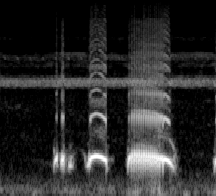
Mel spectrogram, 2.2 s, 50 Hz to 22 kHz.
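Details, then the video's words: ["Spotted dove call used as a forest trapping lure in the 'lambung Kuk 1 Mersik' style: soft stuttering notes, a clear arched coo, then a long harsh coo, with a constant high hum."] "Suara Burung Tekukur Gacor || Pancingan Suara Tekukur Paling Di Cari Pemikat"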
